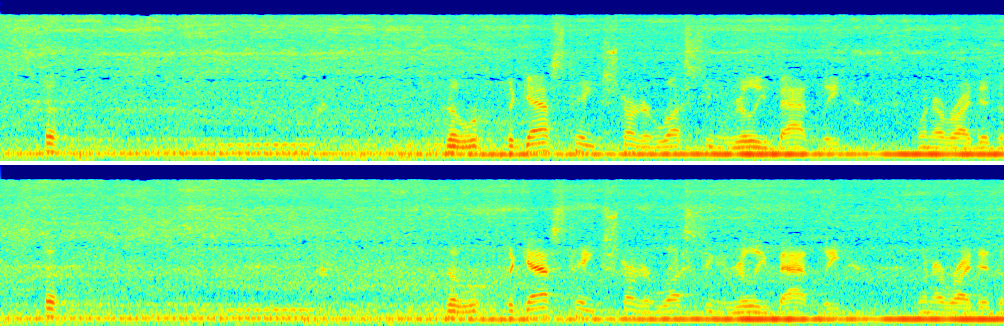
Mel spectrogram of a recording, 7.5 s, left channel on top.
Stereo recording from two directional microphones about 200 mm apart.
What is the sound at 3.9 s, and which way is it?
Speech, 20° left (ahead or behind).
